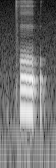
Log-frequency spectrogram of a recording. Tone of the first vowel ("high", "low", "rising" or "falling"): low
